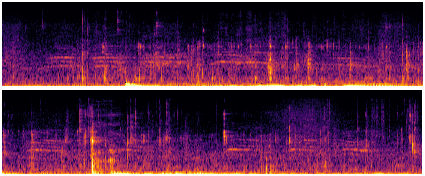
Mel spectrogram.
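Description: A person chewing a mouthful of soft pancake close to the microphone, with wet mouth clicks and smacks scattered through it.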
